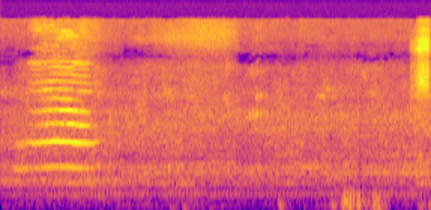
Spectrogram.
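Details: A Siamese cat in labour gives a single clear, slightly falling meow, followed by soft low rustling.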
